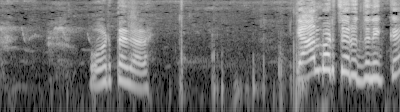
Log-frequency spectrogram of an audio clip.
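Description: A high-pitched voice making two drawn-out calls or words with falling pitch, one about a second in and a longer, louder one near the end.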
